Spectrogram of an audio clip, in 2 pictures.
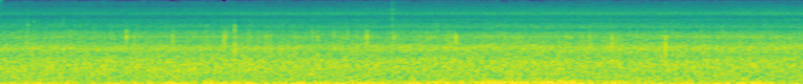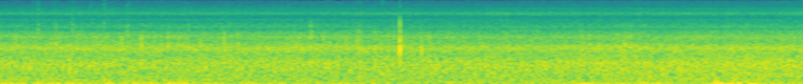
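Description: A river rushes over rocks nearby.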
